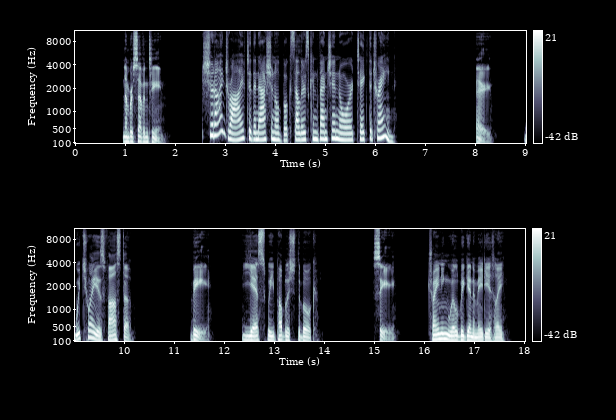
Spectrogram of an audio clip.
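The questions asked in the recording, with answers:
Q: Should I drive to the National Booksellers Convention or take the train?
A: A: Which way is faster?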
